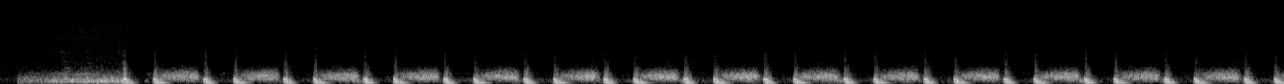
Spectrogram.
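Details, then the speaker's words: Aortic regurgitation due to syphilis: a regular heartbeat near 75/min with a slightly ringing second sound followed by a soft blowing early diastolic murmur. "نسمع مثال تاني لأيورتيك ريجرجيتيشن سببه سيفلس، وعشان كده السكند ساوند فيه له رنة شوية."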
